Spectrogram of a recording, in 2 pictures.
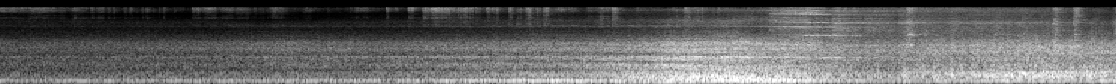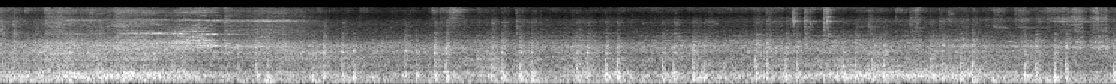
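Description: A QSY diesel-electric locomotive hauling a container freight train approaches and passes. The engine's low drone grows steadily louder to a peak about ten seconds in, with a high squeal from the wheels on the curve. Then the loaded container wagons roll past with a steady, rhythmic clickety-clack of wheels on the rails.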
